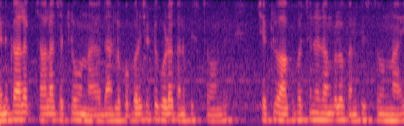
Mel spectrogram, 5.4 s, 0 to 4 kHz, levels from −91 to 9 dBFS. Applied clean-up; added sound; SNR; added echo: none; none; none; none.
